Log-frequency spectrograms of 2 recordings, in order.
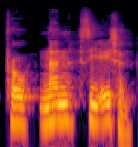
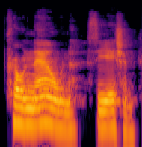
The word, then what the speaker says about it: pronunciation: we're looking at pronunciation let me start with this word pro none see asian not pronoun see asian it is not a pronoun a pronoun is i me my mind pronunciation is how we speak English so I'm gonna give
